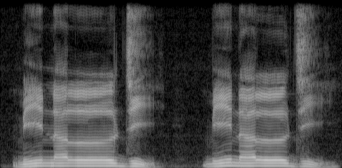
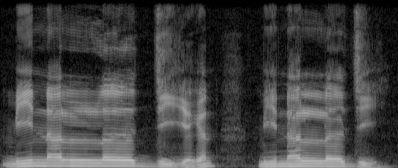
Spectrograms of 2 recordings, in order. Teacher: dalam keadaan menyebutkan lam ya masih dalam keadaan menyebutkan lam nah supaya tidak menjadi qalqala biarkan dulu dia menempel sampai kita menyebutkan huruf Jim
